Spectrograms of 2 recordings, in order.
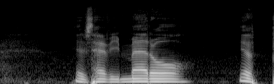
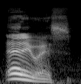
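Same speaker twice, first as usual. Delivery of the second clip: higher, falling restart; lifted segue; 5 semitones higher than usual. Real, not acted. Host moving on to fan questions, lifted segue. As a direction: lift it to restart the show. Repeats himself to restart the show.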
